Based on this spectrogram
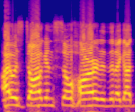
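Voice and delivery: fast, high, loud frustrated rant; excited outburst. Real, not acted. Losing first place at the end, loud outburst. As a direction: blurt it out in disbelief.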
